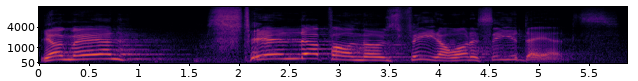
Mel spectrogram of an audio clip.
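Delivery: put-on high, slow ringing call to the young man; commanding call. Preacher calling the boy to stand and dance, ringing high. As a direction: call him up onto his feet, slow and grand.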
